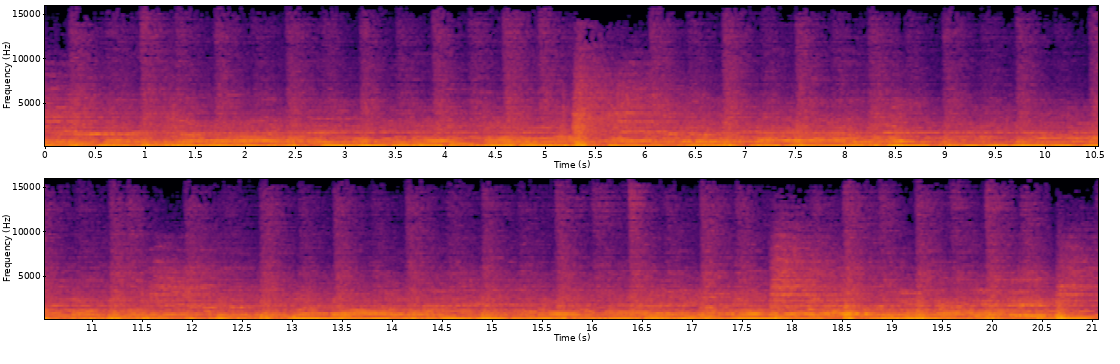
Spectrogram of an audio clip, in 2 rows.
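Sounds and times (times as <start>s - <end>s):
bass guitar: 0.0s - 21.0s
drum kit beat: 0.0s - 21.0s
electric guitar: 0.0s - 21.0s.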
